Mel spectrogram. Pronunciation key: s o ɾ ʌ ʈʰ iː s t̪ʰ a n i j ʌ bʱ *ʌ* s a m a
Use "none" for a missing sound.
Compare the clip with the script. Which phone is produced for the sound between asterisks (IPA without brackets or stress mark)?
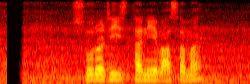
a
